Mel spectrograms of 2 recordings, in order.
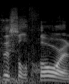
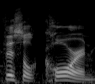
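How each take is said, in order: First: The last syllable sounds like thorn. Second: The last syllable sounds like corn. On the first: The speaker calls it right. "I'm pretty sure it's Thistlethorn" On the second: The speaker calls it wrong. "I've said Thistlecorn"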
